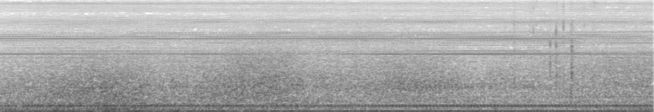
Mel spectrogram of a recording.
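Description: Steady droning hum with an even rushing noise from machinery running in a car repair shop.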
